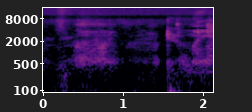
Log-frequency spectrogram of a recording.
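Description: Near silence with faint whispering, and a single soft click about one and a half seconds in.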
